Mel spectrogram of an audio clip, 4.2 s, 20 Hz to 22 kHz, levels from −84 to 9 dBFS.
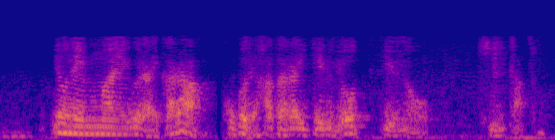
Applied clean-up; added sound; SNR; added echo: none; none; none; none.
